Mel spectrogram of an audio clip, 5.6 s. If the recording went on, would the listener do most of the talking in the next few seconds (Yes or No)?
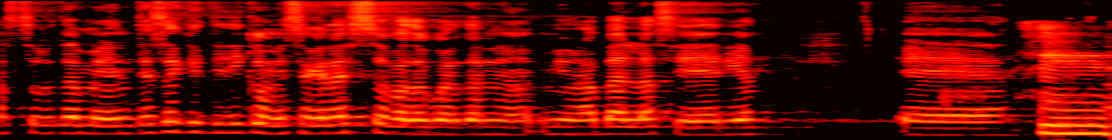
Yes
